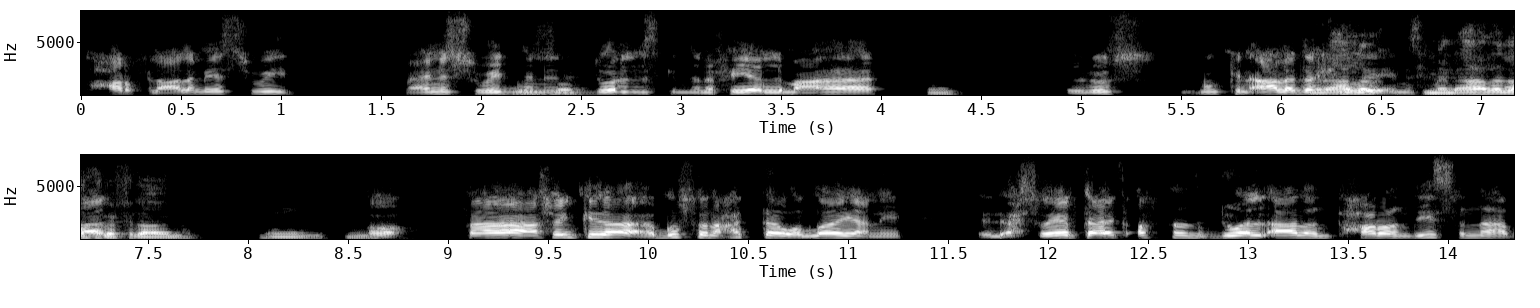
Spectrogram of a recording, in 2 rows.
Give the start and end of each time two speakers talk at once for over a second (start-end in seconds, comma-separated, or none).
6.1-7.3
